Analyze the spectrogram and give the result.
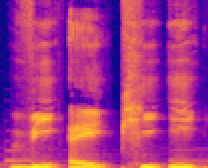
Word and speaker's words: vape: V A P E 这个词，vape，记住这个单词在读音的时候，特别注意一下字母 v 的发音呢，是需要咬住嘴唇的。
